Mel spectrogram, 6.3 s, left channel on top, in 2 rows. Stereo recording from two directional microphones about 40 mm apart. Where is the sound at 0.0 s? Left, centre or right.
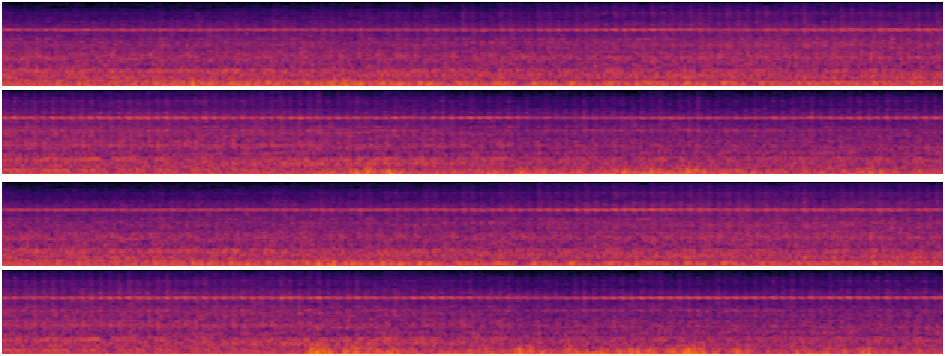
Left; by 4.1 s centre.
